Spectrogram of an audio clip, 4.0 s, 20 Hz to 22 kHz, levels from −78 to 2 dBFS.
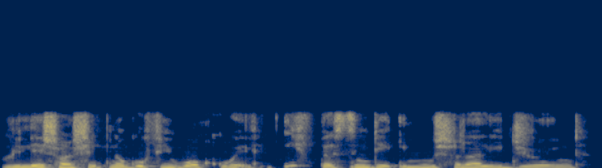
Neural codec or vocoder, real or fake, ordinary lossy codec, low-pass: codec, 16 kHz, 8 kbps, FunCodec, trained on LibriTTS, 25 frames a second; fake; none; 7.2 kHz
